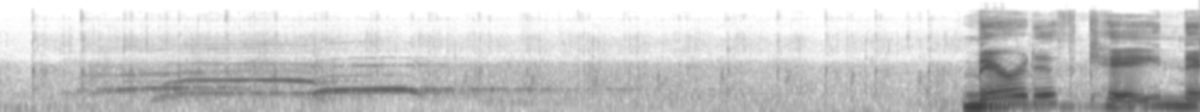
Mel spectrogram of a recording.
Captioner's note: applause, cheering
